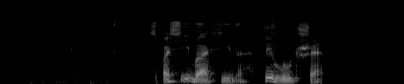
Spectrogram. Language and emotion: Russian, neutral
